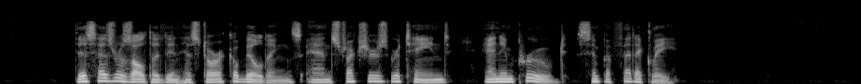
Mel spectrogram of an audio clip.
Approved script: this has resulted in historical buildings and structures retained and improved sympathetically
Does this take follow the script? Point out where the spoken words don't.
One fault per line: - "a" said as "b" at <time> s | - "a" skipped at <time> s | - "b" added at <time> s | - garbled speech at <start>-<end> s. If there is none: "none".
none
